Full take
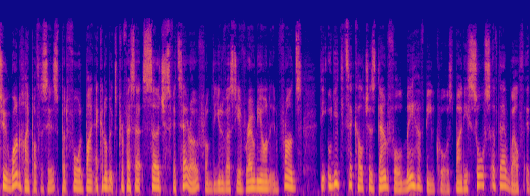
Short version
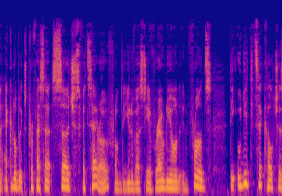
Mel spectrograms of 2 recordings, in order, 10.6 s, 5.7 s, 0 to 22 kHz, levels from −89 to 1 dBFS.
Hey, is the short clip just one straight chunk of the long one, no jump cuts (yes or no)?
yes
